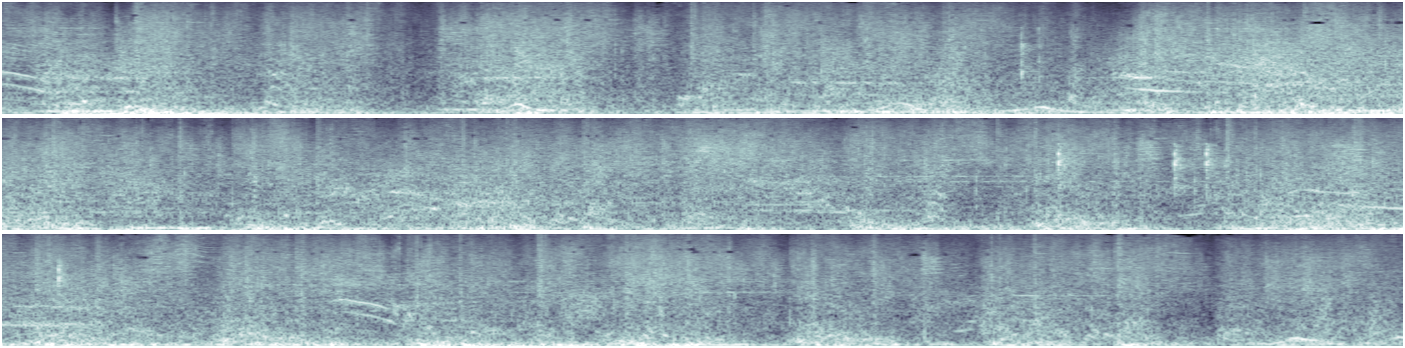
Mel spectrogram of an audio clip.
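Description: Fantasy combat sounds of a game ring out in a dense, busy clamour.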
